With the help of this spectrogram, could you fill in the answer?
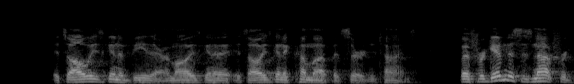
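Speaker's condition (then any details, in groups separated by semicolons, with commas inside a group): No condition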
